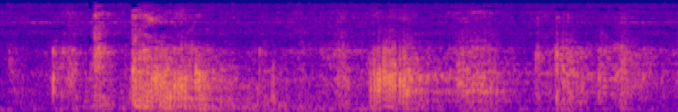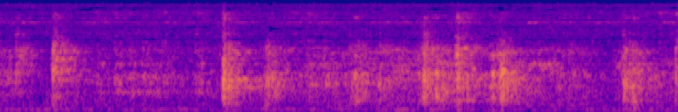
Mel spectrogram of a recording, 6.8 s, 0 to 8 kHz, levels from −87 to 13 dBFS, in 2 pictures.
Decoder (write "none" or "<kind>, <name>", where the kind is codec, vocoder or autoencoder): vocoder, HiFi-GAN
